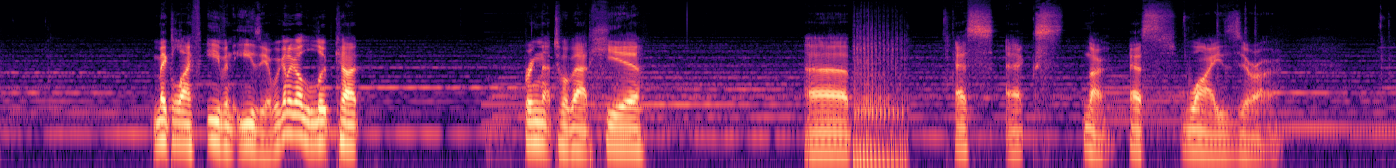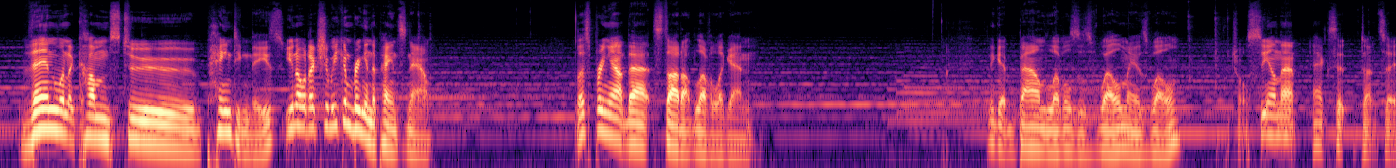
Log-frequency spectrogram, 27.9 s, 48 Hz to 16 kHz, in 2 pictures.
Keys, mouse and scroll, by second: 0.0 shift+middle click, 2.4 click, 16.4-16.8 scroll down 5, 16.8 middle click, 18.0 Tab.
